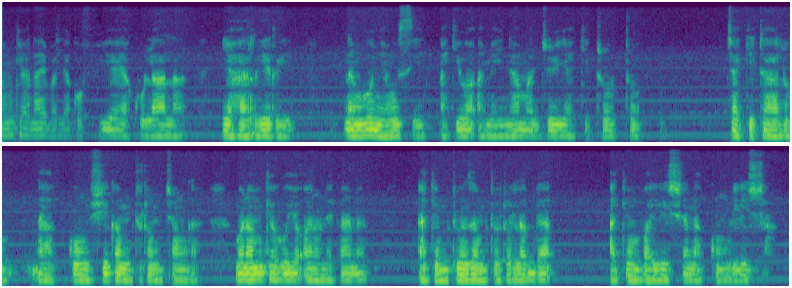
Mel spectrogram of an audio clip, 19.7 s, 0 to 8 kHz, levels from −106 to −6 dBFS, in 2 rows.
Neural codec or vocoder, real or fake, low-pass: none; real; 7.2 kHz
